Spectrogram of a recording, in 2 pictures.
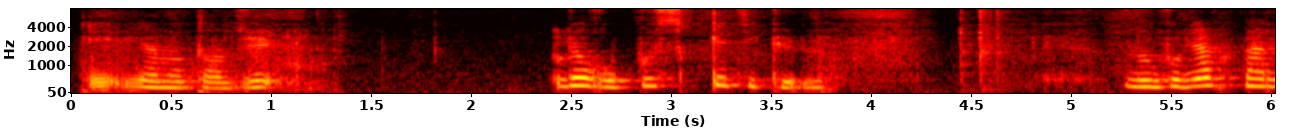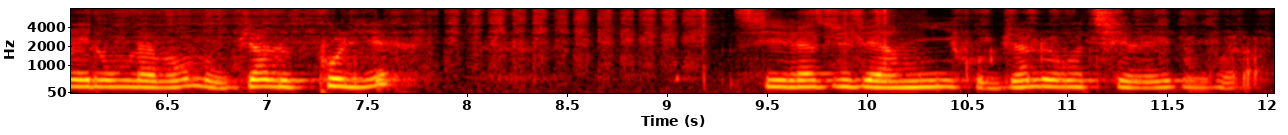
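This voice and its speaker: A woman talks through a nail tutorial in a casual, chatty way, dropping fillers and the odd whispered aside. Her voice sits a little high. Faint noise runs under the close recording. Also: steady tone, unhurried, pauses often, dark tone. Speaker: beauty vlogger.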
